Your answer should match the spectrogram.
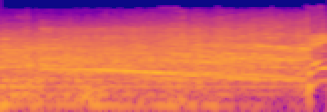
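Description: Several race cars roar past at speed at the Indianapolis Motor Speedway, a dense, loud engine drone with a pitch slowly falling as they pass, then a sharp rising whine at the very end.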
